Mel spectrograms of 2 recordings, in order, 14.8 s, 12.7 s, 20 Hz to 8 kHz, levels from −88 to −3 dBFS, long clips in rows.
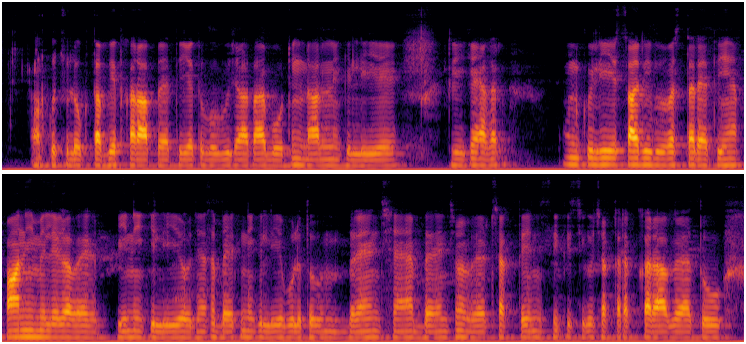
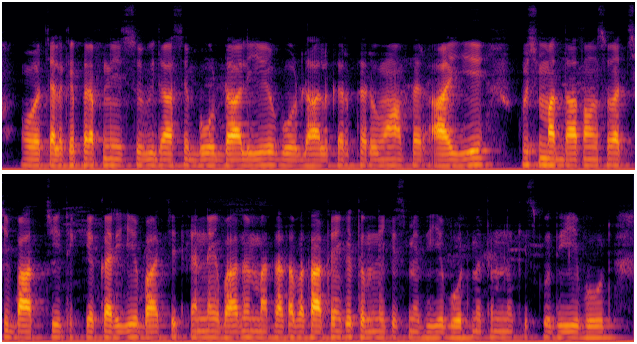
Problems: none marked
